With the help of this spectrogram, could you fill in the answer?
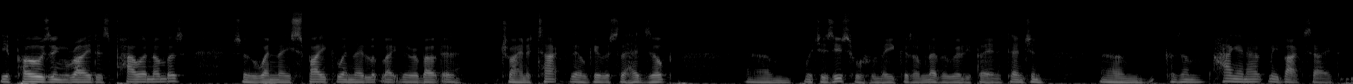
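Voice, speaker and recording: A man with a British accent talks at a moderate pace. His fairly low voice keeps a fairly even intonation. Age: middle-aged. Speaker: video game racing commentator. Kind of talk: casual gameplay commentary. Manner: halting, stuttering at times.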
